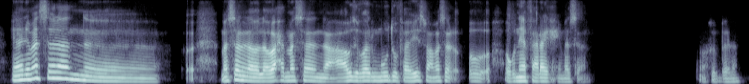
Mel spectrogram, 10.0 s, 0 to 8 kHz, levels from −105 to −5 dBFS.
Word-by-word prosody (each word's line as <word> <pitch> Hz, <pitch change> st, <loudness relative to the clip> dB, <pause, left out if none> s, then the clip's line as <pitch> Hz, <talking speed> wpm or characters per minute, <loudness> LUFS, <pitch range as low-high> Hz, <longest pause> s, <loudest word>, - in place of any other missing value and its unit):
يعني 165 Hz, +4 st, +4 dB
مثلًا 210 Hz, -5 st, +3 dB
أ 120 Hz, -5 st, -3 dB, 0.8 s
مثلًا 150 Hz, +3 st, +2 dB
لو 130 Hz, -1 st, +5 dB
لو 125 Hz, 0 st, +3 dB
واحد 140 Hz, +2 st, +4 dB
مثلًا 140 Hz, -3 st, -1 dB
عاوز 125 Hz, +5 st, +1 dB
يغيّر 135 Hz, 0 st, +2 dB
مُوده 140 Hz, +1 st, -1 dB
فيسمع 130 Hz, 0 st, -2 dB
مثلًا 135 Hz, +1 st, -5 dB, 0.2 s
أ 125 Hz, -2 st, -6 dB, 0.2 s
أغنية 125 Hz, +3 st, +1 dB
فرايحي 120 Hz, -3 st, -2 dB
مثلًا. 110 Hz, 0 st, -11 dB, 1.4 s
واخد 105 Hz, +2 st, -16 dB
بالك؟ 110 Hz, 0 st, -12 dB
130 Hz, 115 wpm, -23 LUFS, 120-145 Hz, 1.4 s, لو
